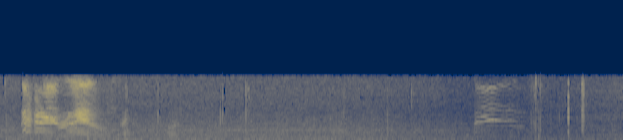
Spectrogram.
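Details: Domestic cat, kitten playing with its angry mother; a quick pair of wavering high mews at the start, then a single shorter mew near the end, with light clicks and rustling.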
